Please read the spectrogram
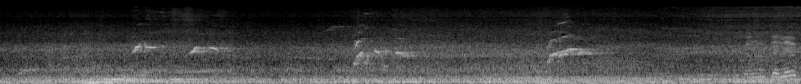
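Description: Low, steady street-traffic rumble of idling and passing cars, with a dog giving several short, high yelps between about one and six seconds in.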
